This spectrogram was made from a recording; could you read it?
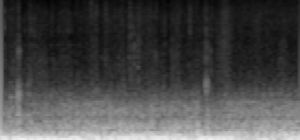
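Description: Steady low engine rumble and road noise from inside a car moving along a narrow country road through a tree tunnel, a continuous dull drone with faint light bumps, no voices.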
